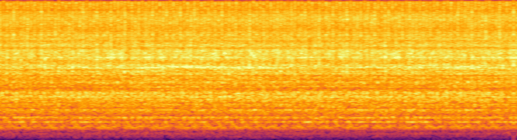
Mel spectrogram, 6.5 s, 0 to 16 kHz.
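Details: Toyota Camry 40 with 2.4 engine at idle: a sharp, ringing tick at about two per second, always present, near the front accessories by the alternator; engine knock of unknown source.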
